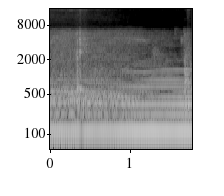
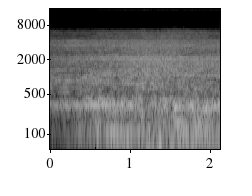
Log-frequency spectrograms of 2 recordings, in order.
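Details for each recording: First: Samsung washer-dryer, switched off and unplugged yet still making a loud steady low buzz at one fixed pitch that shakes the machine, no motor rhythm; points to a vibrating water inlet valve. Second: Samsung front-load washer-dryer on the 15-minute quick cycle: steady water rush during fill with a low hum near the end and no odd noise past the 13 mark.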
